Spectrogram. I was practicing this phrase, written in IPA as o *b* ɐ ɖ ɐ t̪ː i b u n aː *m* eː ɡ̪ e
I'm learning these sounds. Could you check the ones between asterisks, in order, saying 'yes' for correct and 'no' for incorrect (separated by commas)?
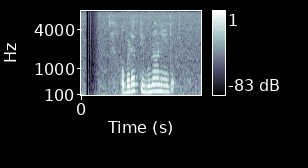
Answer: yes, no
